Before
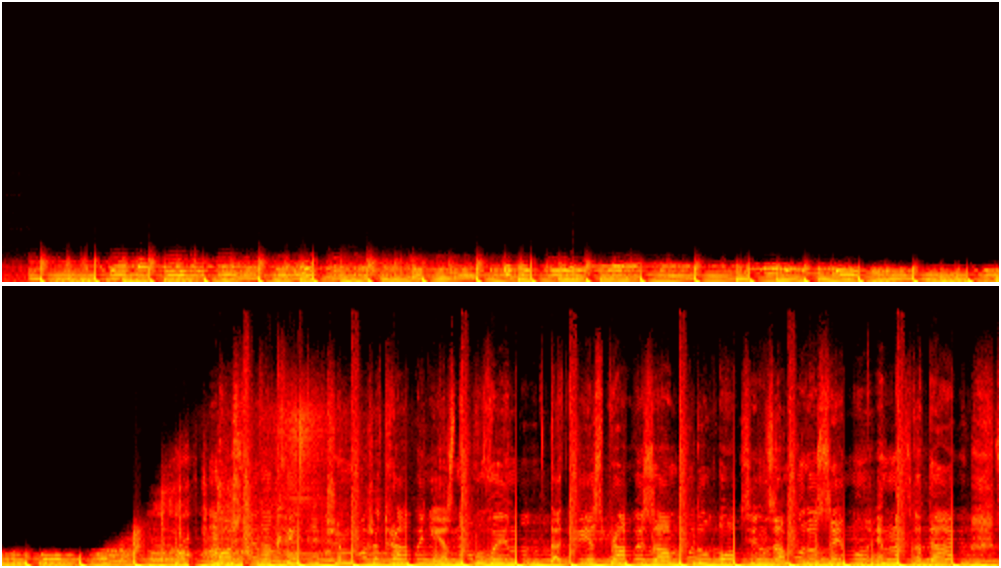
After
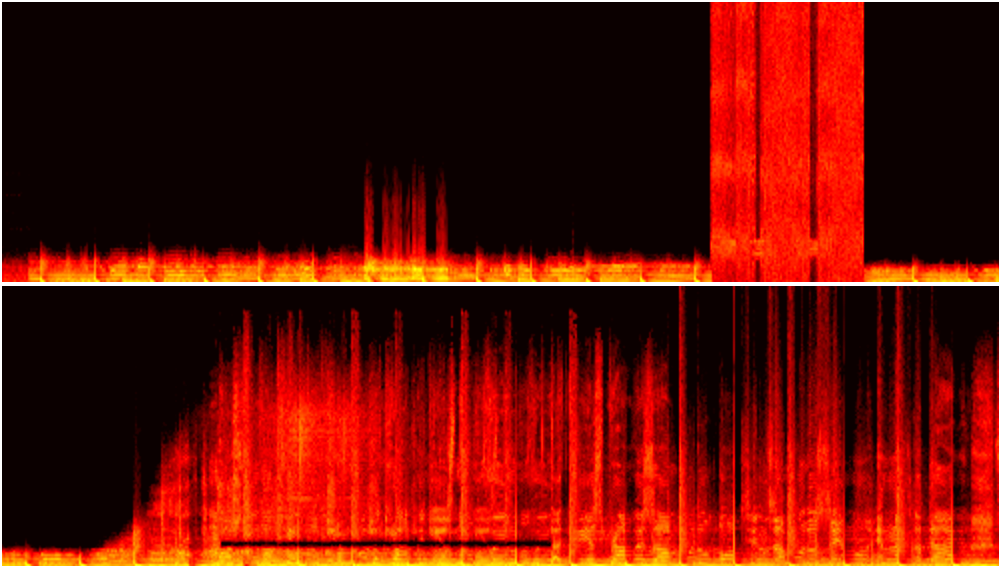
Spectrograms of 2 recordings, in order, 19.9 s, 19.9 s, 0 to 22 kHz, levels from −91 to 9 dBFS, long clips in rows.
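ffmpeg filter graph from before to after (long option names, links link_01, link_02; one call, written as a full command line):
ffmpeg -i in.wav -filter_complex "[0:a]asettb=1/sr,asplit=3[link_01][link_02][link_03];[link_01]atrim=end=3.624[link_04];[link_02]atrim=start=3.62:end=4.46,asetpts=PTS-STARTPTS,afade=type=in:duration=0.004:curve=qsin,afade=type=out:start_time=0.836:duration=0.004:curve=qsin,acontrast=66,aeval=exprs='clip(val(0),-1,0.106)':channel_layout=same,highpass=frequency=120:width=0.5412,highpass=frequency=120:width=1.3066,equalizer=frequency=130:width_type=q:width=4:gain=-10,equalizer=frequency=230:width_type=q:width=4:gain=-4,equalizer=frequency=350:width_type=q:width=4:gain=4,equalizer=frequency=1100:width_type=q:width=4:gain=10,equalizer=frequency=1700:width_type=q:width=4:gain=5,equalizer=frequency=6000:width_type=q:width=4:gain=3,lowpass=frequency=7700:width=0.5412,lowpass=frequency=7700:width=1.3066[link_05];[link_03]atrim=start=4.456[link_06];[link_04][link_05]acrossfade=duration=0.004:curve1=hsin:curve2=qsin[link_07];[link_07][link_06]acrossfade=duration=0.004:curve1=qsin:curve2=hsin,asettb=1/sr,asplit=3[link_08][link_09][link_10];[link_08]atrim=end=7.094[link_11];[link_09]atrim=start=7.09:end=8.62,asetpts=PTS-STARTPTS,afade=type=in:duration=0.004:curve=qsin,afade=type=out:start_time=1.526:duration=0.004:curve=qsin,lowpass=frequency=2900:width_type=q:width=0.5098,lowpass=frequency=2900:width_type=q:width=0.6013,lowpass=frequency=2900:width_type=q:width=0.9,lowpass=frequency=2900:width_type=q:width=2.563,afreqshift=-3400,aeval=exprs='(mod(33.5*val(0)+1,2)-1)/33.5':channel_layout=same,acrusher=bits=7:mix=0:aa=0.5[link_12];[link_10]atrim=start=8.616[link_13];[link_11][link_12]acrossfade=duration=0.004:curve1=hsin:curve2=qsin[link_14];[link_14][link_13]acrossfade=duration=0.004:curve1=qsin:curve2=hsin,asettb=1/sr,asplit=3[link_15][link_16][link_17];[link_15]atrim=end=12.154[link_18];[link_16]atrim=start=12.15:end=15.48,asetpts=PTS-STARTPTS,afade=type=in:duration=0.004:curve=qsin,afade=type=out:start_time=3.326:duration=0.004:curve=qsin,asuperstop=centerf=1800:order=8:qfactor=1.8,aecho=1:1:5.9:0.42,atrim=end_sample=146853,aecho=1:1:435:0.422,atrim=end_sample=146853[link_19];[link_17]atrim=start=15.476[link_20];[link_18][link_19]acrossfade=duration=0.004:curve1=hsin:curve2=qsin[link_21];[link_21][link_20]acrossfade=duration=0.004:curve1=qsin:curve2=hsin,asettb=1/sr,asplit=3[link_22][link_23][link_24];[link_22]atrim=end=16.624[link_25];[link_23]atrim=start=16.62:end=19.31,asetpts=PTS-STARTPTS,afade=type=in:duration=0.004:curve=qsin,afade=type=out:start_time=2.686:duration=0.004:curve=qsin,adynamicsmooth=sensitivity=6:basefreq=3000,tiltshelf=frequency=1500:gain=-5[link_26];[link_24]atrim=start=19.306[link_27];[link_25][link_26]acrossfade=duration=0.004:curve1=hsin:curve2=qsin[link_28];[link_28][link_27]acrossfade=duration=0.004:curve1=qsin:curve2=hsin" out.wav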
